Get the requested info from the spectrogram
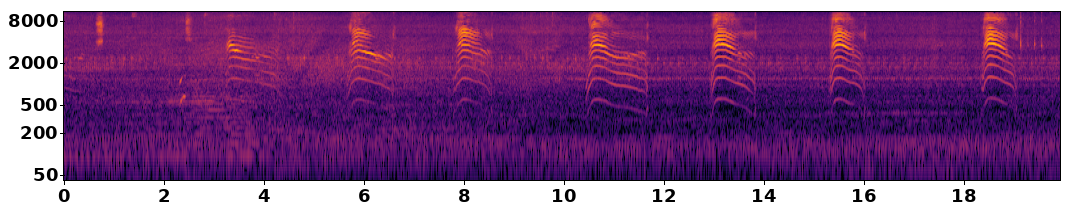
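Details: Stray kitten, alone and dirty, hiding under a food truck at a grocery store, crying for food: about seven high, harmonic, downward-sliding meows spaced a few seconds apart over steady low engine rumble, with some voices early on.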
